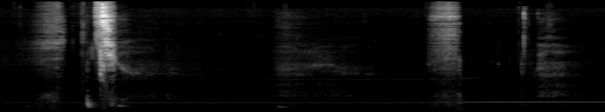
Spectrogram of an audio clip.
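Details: Woman deliberately inducing sneezes while chatting: two loud, sharp sneezes, each preceded by a quick indrawn breath, over a steady computer hum.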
